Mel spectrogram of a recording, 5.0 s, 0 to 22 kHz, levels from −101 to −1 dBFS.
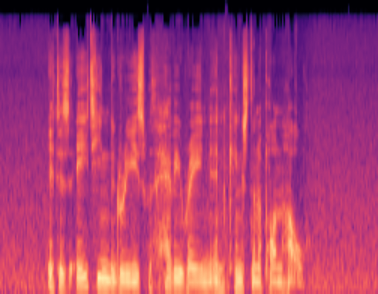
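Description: Gain pumping runs through the whole speech clip, with the level swinging by around 10 dB. The likely cause is input gain set far too high, with a fast limiter clamping down on each loud syllable and releasing in the gaps. The room noise sits about 30 dB below the speech. On a waveform the peaks look flattened to one height.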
